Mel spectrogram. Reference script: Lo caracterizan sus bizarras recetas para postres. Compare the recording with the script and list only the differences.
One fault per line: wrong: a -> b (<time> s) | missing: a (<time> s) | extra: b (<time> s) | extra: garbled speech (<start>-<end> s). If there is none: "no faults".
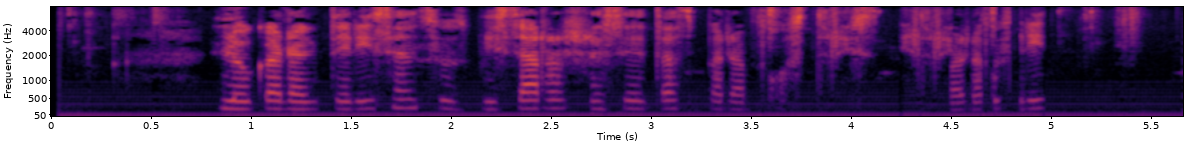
extra: garbled speech (4.2-5.0 s)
